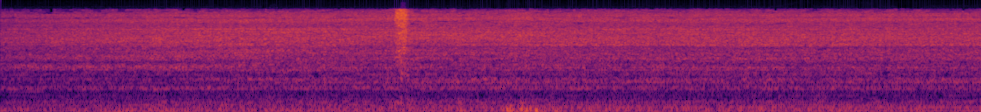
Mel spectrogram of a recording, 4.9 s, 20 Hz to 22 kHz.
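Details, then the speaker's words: Rooftop gas heating unit firing at about 7 in. water column inlet, regulator reading 3.3 in.: fan rush, sharp click, then a dull delayed thump as burners catch; gas pressure appears too high, cause suspected. "that was terrifying and we're still sitting at about seven inches of water column"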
